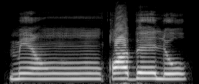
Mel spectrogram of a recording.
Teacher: حرف القاف حروف التفخیم میں سے ہے تو ہم یہ غنہ کو بھی بھاری آواز میں ادا کریں گے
